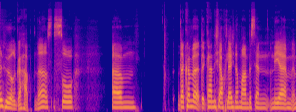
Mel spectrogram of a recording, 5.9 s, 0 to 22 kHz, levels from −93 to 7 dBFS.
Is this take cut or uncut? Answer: uncut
